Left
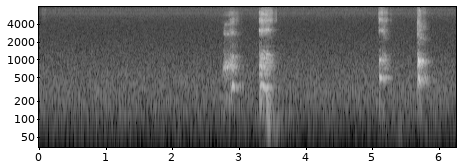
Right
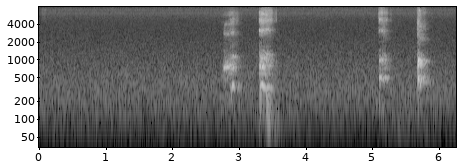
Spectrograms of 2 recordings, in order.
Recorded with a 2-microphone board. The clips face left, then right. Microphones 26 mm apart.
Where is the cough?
10° left (ahead or behind), 1.4 m.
